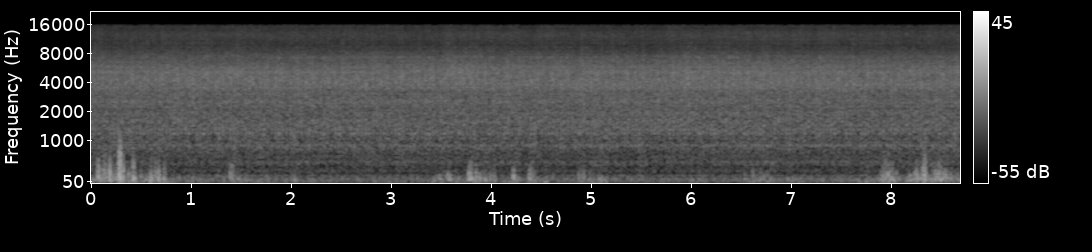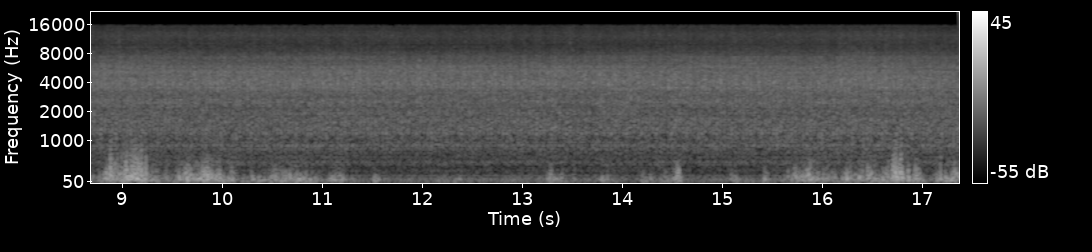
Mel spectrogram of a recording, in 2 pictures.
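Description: Gusts of wind buffeting the microphone in irregular low rumbles, over a steady background of road vehicles idling at the closed level crossing.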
